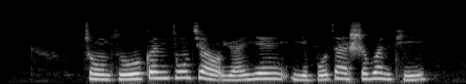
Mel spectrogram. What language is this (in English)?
Chinese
